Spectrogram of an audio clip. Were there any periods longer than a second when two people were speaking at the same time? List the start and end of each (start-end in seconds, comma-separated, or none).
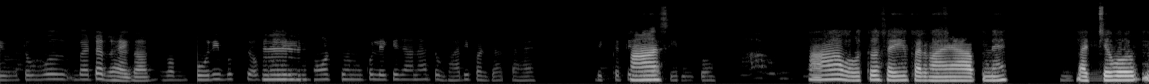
none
